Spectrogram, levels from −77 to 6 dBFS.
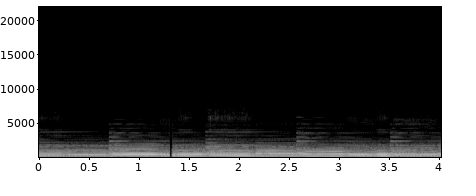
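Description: A gap between stream segments: the timestamps of two adjacent segments leave a small hole, which the player fills with silence. The audio drops out abruptly from 1.30 to 1.33 s, a hard-edged silence of about 28 ms, then resumes with nothing missing.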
